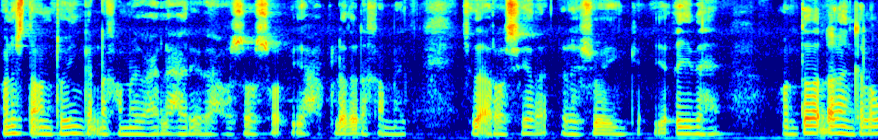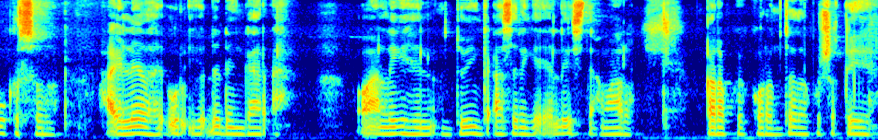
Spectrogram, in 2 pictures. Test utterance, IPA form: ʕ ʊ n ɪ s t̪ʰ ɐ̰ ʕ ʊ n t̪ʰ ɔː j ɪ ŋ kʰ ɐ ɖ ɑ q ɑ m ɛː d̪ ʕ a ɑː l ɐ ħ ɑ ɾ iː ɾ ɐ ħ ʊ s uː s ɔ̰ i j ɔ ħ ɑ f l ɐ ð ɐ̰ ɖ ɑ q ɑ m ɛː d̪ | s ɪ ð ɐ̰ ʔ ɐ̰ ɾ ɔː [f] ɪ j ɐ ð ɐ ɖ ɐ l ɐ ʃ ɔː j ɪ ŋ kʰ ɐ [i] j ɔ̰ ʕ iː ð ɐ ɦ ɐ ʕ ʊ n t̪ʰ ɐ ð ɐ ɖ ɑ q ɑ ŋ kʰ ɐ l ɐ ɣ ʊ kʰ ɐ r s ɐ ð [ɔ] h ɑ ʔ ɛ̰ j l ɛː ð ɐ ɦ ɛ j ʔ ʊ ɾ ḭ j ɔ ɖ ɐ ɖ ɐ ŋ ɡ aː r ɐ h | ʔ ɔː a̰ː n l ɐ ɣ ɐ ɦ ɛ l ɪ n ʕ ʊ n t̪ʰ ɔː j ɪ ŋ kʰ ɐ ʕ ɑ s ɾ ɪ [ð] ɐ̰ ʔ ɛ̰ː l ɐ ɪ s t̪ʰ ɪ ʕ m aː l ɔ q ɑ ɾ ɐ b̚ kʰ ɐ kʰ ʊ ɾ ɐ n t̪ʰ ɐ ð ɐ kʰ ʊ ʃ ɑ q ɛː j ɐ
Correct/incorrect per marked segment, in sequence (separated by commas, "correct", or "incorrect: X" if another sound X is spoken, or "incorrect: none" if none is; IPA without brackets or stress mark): incorrect: s, correct, correct, incorrect: ɣ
